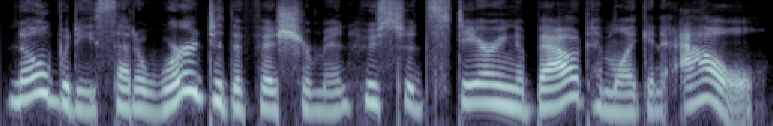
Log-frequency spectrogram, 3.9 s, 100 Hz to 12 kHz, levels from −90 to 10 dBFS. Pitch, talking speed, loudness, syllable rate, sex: 225 Hz, 235 wpm, -17 LUFS, 5.7 syllables/s, female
